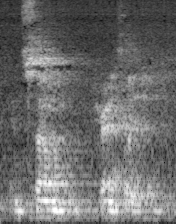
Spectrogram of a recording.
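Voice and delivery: usual speaking voice

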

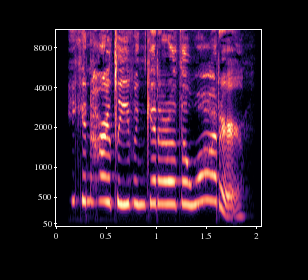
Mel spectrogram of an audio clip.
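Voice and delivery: high, fast mocking princess voice; squeaky scornful princess; cartoon princess. Princess mocks frog in thought.

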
